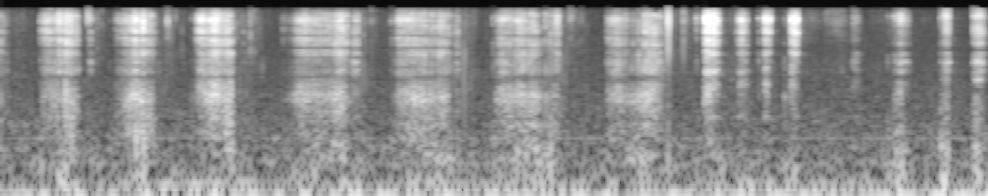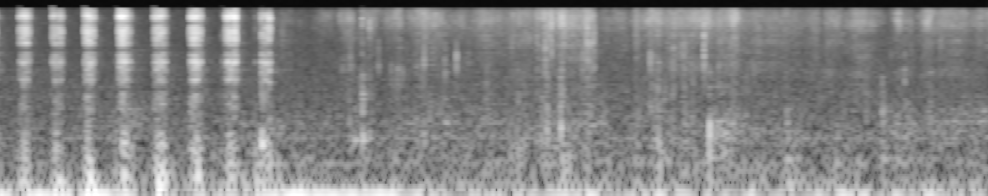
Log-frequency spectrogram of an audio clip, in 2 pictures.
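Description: A solid, dry bar of "Green Tea" toilet soap from Svoboda, held in a gloved hand, is scraped with a small curved knife, and the powder falls onto a red surface. Bright, crisp, rasping scrapes repeat in a steady rhythm for about nine seconds, then soften into quieter, fainter crumbly scraping.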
